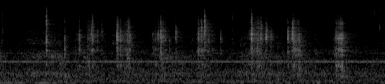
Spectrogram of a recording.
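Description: Wrench loosening the axle nuts on a Super 73 Scout S1 e-bike frame: a run of quiet, close ratcheting clicks in irregular short bursts, with a faint steady hum behind them.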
